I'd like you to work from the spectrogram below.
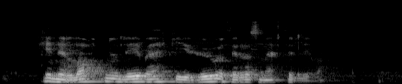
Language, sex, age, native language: Icelandic, male, 50-59, Icelandic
